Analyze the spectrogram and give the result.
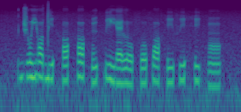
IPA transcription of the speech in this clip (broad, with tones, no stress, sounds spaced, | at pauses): d͡ʒ o˧ j ɔ˧ d i˨ h ɔ˨˦ h ɔ˦˨ h ũ˨˦ k͡p i˦˨ j ɛ˧ l o˨ f o˨˦ f ɔ˧ h i˧ f i˦ h i˦˨ k ɔ̃˧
